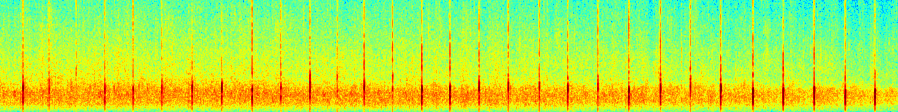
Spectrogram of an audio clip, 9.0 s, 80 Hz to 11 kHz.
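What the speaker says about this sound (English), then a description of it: "we can just applaud the whole group" Applause for a group of interns at a 2014 award ceremony: sharp, evenly spaced claps ring out near the listener over a continuous wash of crowd clapping, keeping a steady rhythm throughout.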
